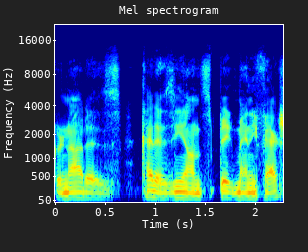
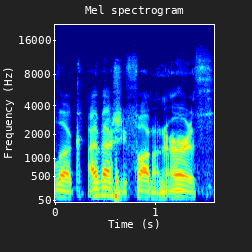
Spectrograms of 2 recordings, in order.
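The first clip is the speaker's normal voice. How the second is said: ordinary talk, nothing marked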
